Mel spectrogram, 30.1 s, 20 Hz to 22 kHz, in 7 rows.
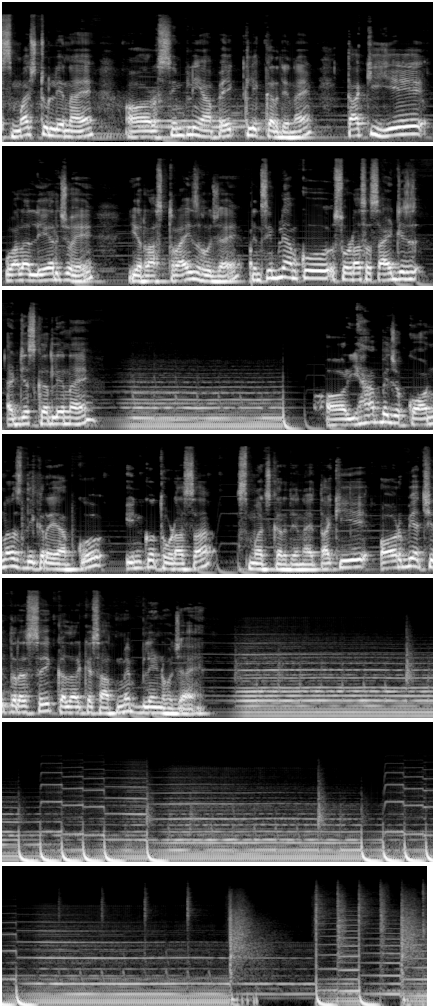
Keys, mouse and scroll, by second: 3.9 alt+scroll up 1, 4.7-6.7 scroll up 3, 6.8 alt+right click, 10.7 scroll down 1, 11.5-12.5 alt+scroll up 2, 12.6 ctrl+scroll up 1, 13.1-13.9 scroll up 3, 13.9 click, 16.5-17.1 alt+scroll down 2, 17.1 click, 21.2 alt+scroll down 1, 21.3 alt+scroll up 2, 21.7 alt+right click, 22.1 click, 24.9 click, 26.1 alt+scroll down 1, 26.3-26.6 alt+scroll up 2, 26.7 click, 27.6 click, 28.2 click.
